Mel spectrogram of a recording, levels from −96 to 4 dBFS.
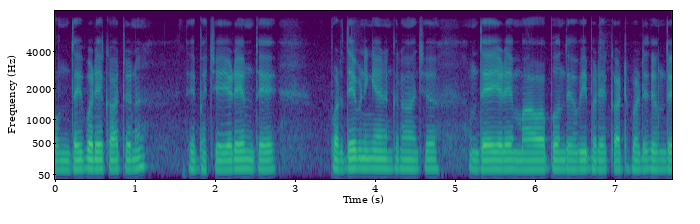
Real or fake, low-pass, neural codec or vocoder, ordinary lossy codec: real; 7.2 kHz; none; none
